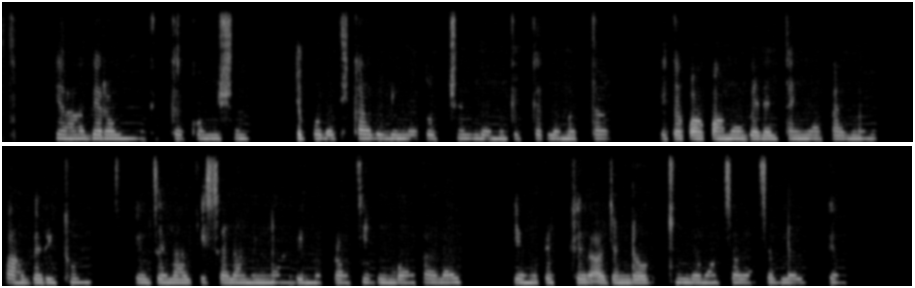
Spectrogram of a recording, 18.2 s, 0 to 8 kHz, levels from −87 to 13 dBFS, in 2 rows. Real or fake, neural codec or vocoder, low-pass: fake; codec, 44.1 kHz, 7.8 kbps, Pupu-Codec; 7.2 kHz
